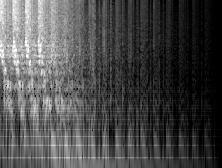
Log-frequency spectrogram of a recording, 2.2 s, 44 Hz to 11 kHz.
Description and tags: This sample was slowed multiple times, but it has a feeling the something was completely blown to smithereens.
8, retro, sample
